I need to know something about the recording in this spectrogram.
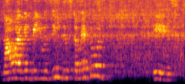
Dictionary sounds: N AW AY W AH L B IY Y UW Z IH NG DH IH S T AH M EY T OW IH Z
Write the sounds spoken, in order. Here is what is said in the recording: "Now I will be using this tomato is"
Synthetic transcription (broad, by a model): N AW AY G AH N B IY Y UW Z IH NG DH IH S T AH M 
